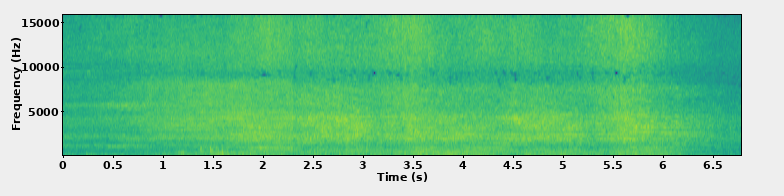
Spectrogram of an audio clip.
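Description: erixx diesel multiple unit passing at close range: engine and wheel noise builds about a second in, stays loud through the middle, and fades near the end.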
